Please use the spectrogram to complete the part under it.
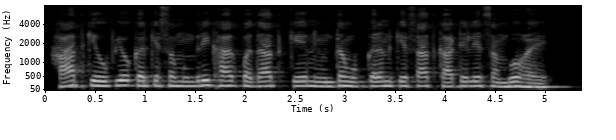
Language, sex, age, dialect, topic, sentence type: Magahi, male, 18-24, Southern, agriculture, statement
